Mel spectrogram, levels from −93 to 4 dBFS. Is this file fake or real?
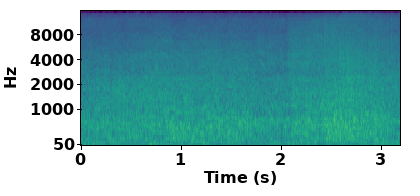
fake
